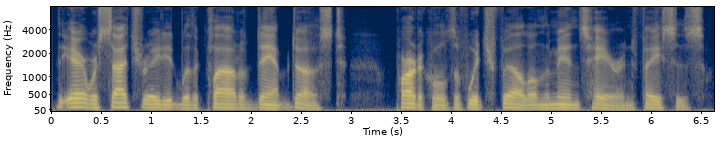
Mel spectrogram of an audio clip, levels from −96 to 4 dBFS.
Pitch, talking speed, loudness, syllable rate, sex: 100 Hz, 180 wpm, -21 LUFS, 4.4 syllables/s, male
